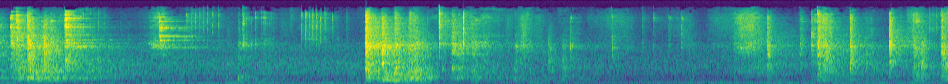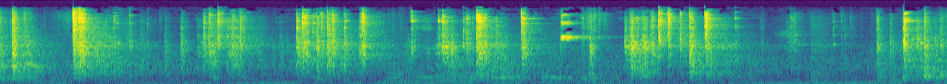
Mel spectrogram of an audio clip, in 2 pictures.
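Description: Torque wrench ratcheting in short runs of quick metallic clicks as the metal fitting on a high-voltage cable termination's insulator is tightened. There is a sharp knock about four seconds in.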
